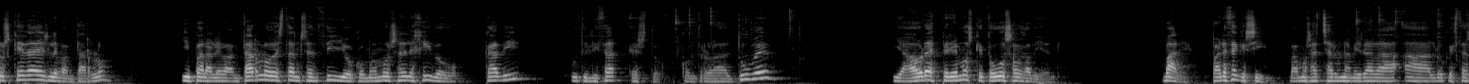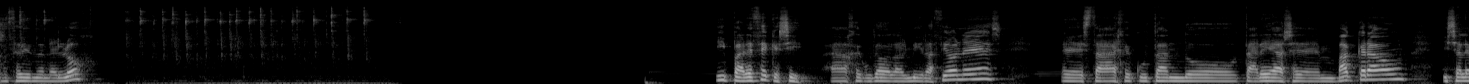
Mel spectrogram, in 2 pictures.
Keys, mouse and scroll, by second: 4.0-5.8 drag, 6.4 ctrl+click, 7.1 ctrl+alt+v, 7.8 Return, 13.2-18.8 typing.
